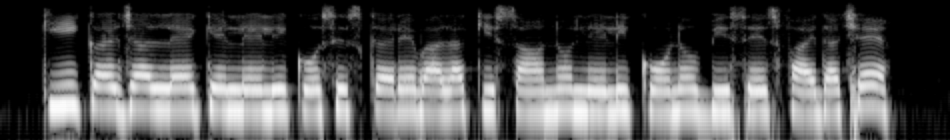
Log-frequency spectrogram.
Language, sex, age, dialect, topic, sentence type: Maithili, female, 41-45, Angika, agriculture, statement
